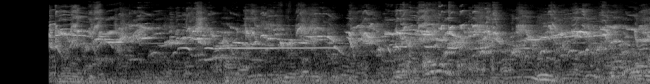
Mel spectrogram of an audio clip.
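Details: Oriental magpie-robin singing a dense, continuous run of high chirps, trills and whistled notes, with a long steady whistle near the two-second mark, over murmuring human voices in the background.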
